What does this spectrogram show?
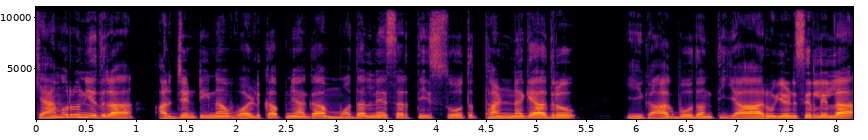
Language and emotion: Kannada, surprised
